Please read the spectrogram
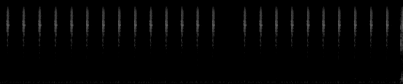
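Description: Akai MPX8 sample pad playing one drum sample as straight sixteenth notes, about eight short, bright hits a second, triggered over MIDI by a Groovesizer sequencer. A little after two seconds in, the hits drop out briefly for a step or two: the MPX8 is skipping steps, which the player puts down to its MIDI input being a little borked.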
